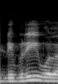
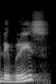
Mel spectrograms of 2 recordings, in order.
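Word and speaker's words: debris: पीछे एस लगा हुआ है लेकिन इस एस को प्रोनाउंस नहीं करते हैं, ये डिब्री बोला जाता है, डिब्रीज नहीं बोला जाता।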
